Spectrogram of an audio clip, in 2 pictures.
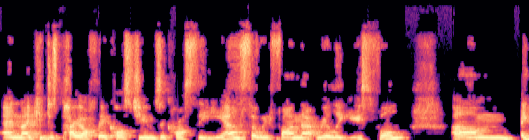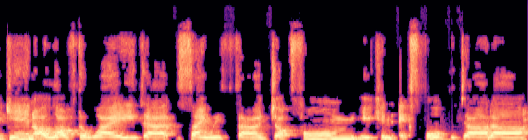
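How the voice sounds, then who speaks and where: This woman's voice sits at a medium pitch with ordinary pitch variation. Her loudness stays very even. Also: moderate pace, hardly any pauses. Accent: Australian. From Australia. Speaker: dance studio owner, podcast co-host. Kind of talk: casual chat.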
